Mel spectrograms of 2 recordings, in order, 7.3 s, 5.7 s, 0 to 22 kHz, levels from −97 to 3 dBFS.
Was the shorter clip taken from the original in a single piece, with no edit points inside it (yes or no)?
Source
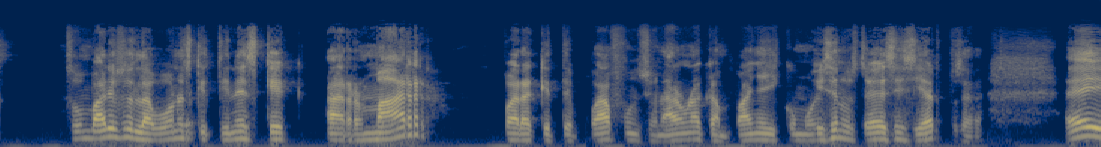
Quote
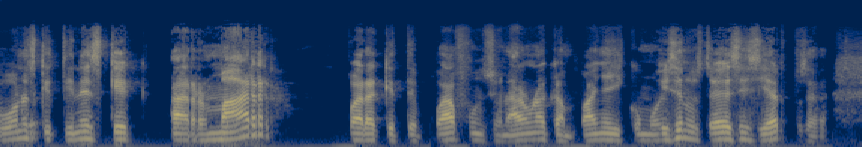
yes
